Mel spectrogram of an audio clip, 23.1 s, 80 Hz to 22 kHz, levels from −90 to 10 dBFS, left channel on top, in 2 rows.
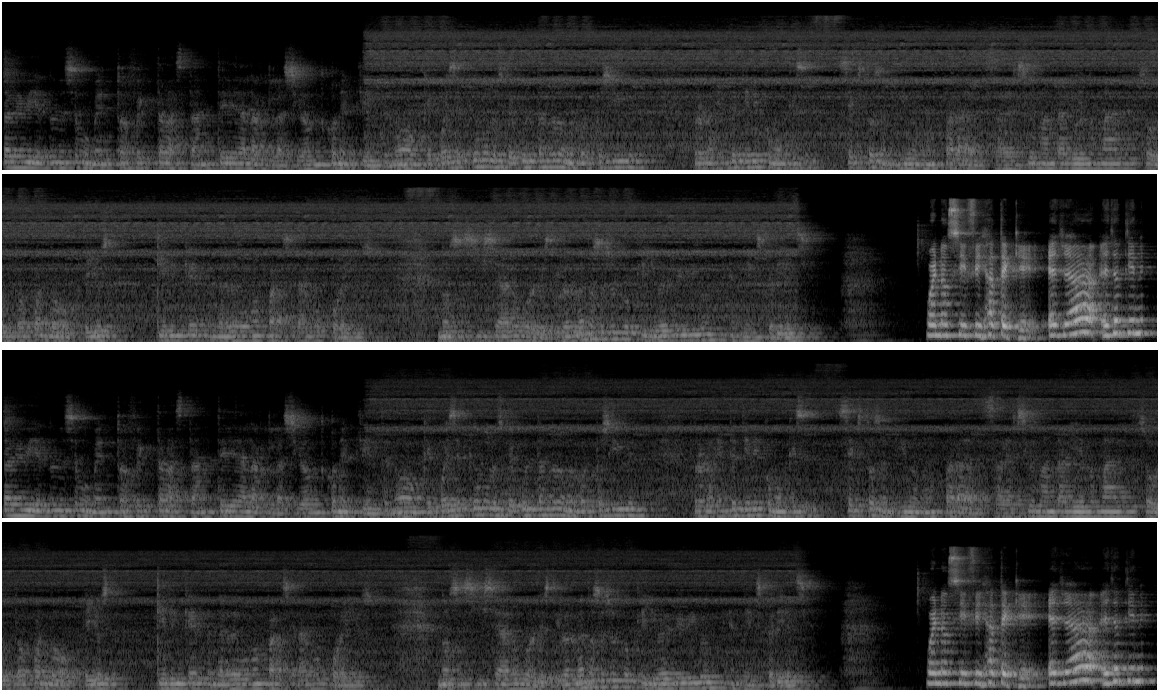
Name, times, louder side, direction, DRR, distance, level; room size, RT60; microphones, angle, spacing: voice 1, 0.0-12.6 13.1-19.7 19.9-20.3, right 1 dB, 5° right, -1 dB, 2.4 m, -44 dB
sound 1, 3.6-19.5, left 5 dB, 55° left, 1.4 m, -51 dB
voice 2, 20.8-23.0, left 3 dB, 20° left, 10 dB, 0.3 m, -30 dB
14.0 x 12.0 x 2.3 m, 0.84 s
head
